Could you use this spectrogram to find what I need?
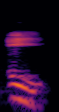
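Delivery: "E" held long, like the vowel in air. Shown as a demonstration. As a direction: stretch out the "E". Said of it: "karena E-nya E panjang".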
